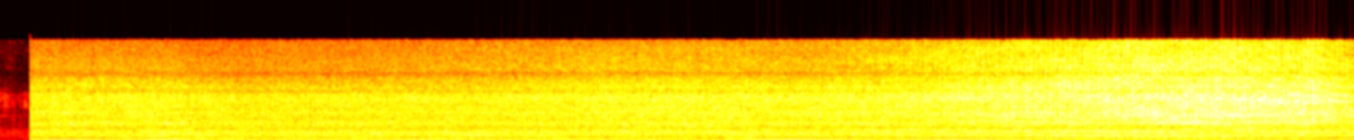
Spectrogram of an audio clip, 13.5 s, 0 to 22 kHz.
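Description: A 2003 Dodge Ram pickup's engine idling steadily.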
